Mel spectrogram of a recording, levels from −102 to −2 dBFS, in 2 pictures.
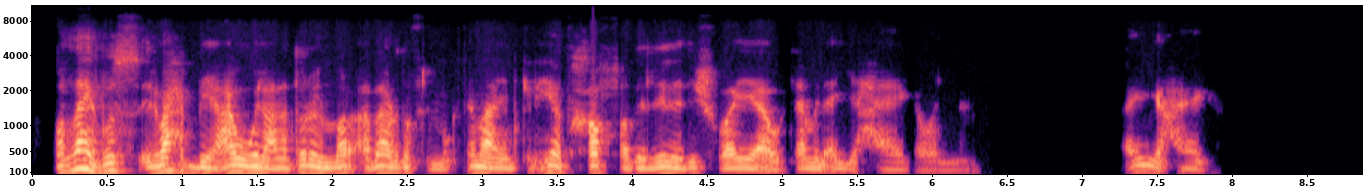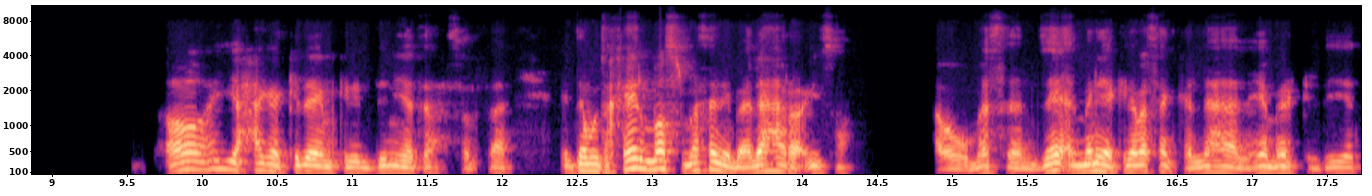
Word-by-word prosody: والله 165 +8 +4
بُص 140 +2 -4
الواحد 120 0 0
بيعوّل 110 +2 +2
على 90 -2 0
دور 115 0 -2
المرأة 100 +2 -1
برضو 100 -3 -1
في - - -21
المجتمع، 90 +4 -2
يمكن 90 - -9
هي - - -2
تخفّض 115 -3 -3
الليلة 95 +1 -2
دي 95 - -7
شوية 90 -1 -2
أو 75 - -3
تعمل 90 -1 -6
أي 85 -2 -9
حاجة 75 -1 -13
والّا 145 0 -17 1.1
أي 120 -1 -5
حاجة. - - -12 1.9
آه، 160 -1 +3
أي 165 -2 0
حاجة 135 -2 0
كده 120 -1 +3
يمكن 105 -2 -1
الدنيا 105 +2 0
تحصل 100 -1 -9
ف - - -7 0.5
أنت - - 0
متخيل 135 +7 +4
مصر 170 +1 +3
مثلًا 140 +2 +3
يبقى 100 0 +3
لها 125 0 +4
رئيسة؟ 110 -2 -2 0.6
أو 85 -1 -1
مثلًا 95 -2 -3
زي - - +4
ألمانيا 125 +3 +5
كده 120 0 +1
مثلًا 125 0 0
كان 95 +3 -3
ليها 110 -2 0
اللي 90 -1 -5
هي 110 - +2
Merkel 105 - -2
دِيَّة. 100 0 -5
110 Hz, 170 wpm, -18 LUFS, 95-125 Hz, 1.9 s, ألمانيا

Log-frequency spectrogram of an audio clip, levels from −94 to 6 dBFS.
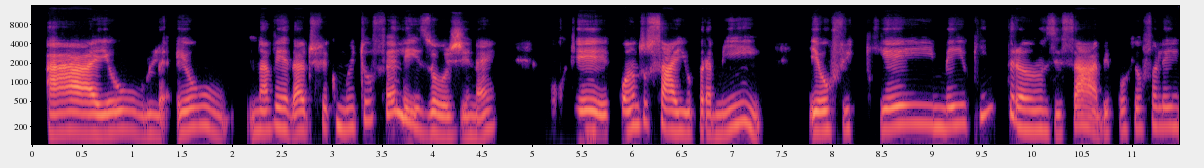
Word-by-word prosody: Ah, 165 0 +8
eu 170 0 -2
le 160 - -6
eu, 190 -2 -4 0.2
na 180 +1 -1
verdade, 185 -3 0
fico 200 +1 -8
muito 200 +5 -6
feliz 165 - -1
hoje, 145 -2 +4
né. 155 +6 -4 0.5
Porque, 180 -4 0
quando 205 +5 -1
saiu 175 -5 +2
para 170 -2 -2
mim, 185 +5 -5 0.5
eu 175 +1 +3
fiquei 210 +4 -3
meio 210 +2 -3
que 295 - -9
em 365 - -9
transe 185 -4 -1
sabe, 105 +2 +1
porque 185 +2 -11
eu 190 - -8
falei: 200 0 -7
180 Hz, 135 wpm, -24 LUFS, 165-200 Hz, 0.5 s, Ah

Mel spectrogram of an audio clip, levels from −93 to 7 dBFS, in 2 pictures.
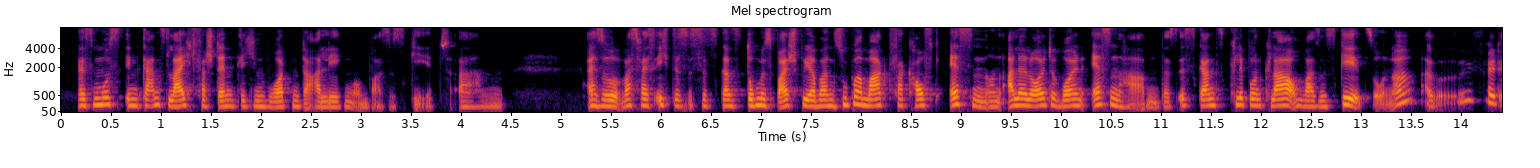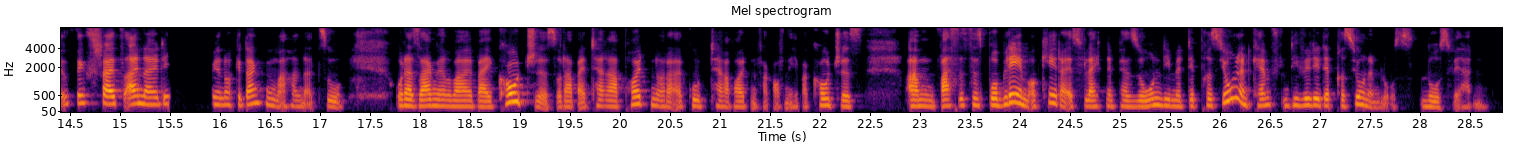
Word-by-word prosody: es 180 +1 -1
muss 205 +1 +2
in 185 -3 -4
ganz 190 +3 -1
leicht 165 +2 +3
verständlichen 160 -1 -4
Worten 150 +2 -2
darlegen, 150 -1 -4
um 70 -1 -10
was - - -11
es - - -3
geht. - - -12
Ähm, 75 -1 -10 0.8
also, 170 -2 +1
was 180 +1 0
weiß 180 0 0
ich, 195 0 -1
das 175 -1 -4
ist - - -5
jetzt 170 -1 -7
ganz 170 0 -1
dummes 180 0 +2
Beispiel, 175 0 +2
aber 170 +1 +3
'n 175 - -2
Supermarkt 185 0 +2
verkauft 180 0 -1
Essen 195 -7 +5
und 150 0 -5
alle 185 +3 +5
Leute 180 0 +2
wollen 175 +2 +1
Essen 195 -5 +3
haben. 130 - -8
Das 140 -1 -9
ist 185 - -4
ganz 180 +1 0
klipp 200 -2 -2
und 180 -1 0
klar, 180 +2 +5
um 175 - -6
was 160 -1 -1
es 155 0 0
geht 210 - +4
so, 470 0 -7
ne? 305 +5 -1
Also, 470 - -7 0.2
mir 320 +3 -8
fällt 245 -3 0
jetzt 235 +1 -6
nix 245 0 -1
Gescheites 225 -2 +6
ein, 225 +1 +5
da 215 - +4
hätte 210 +2 -1
ich - - -8 0.4
mir 210 -2 -2
noch 200 -1 -3
Gedanken 220 -2 0
machen 165 0 -6
dazu. 150 -5 -5 0.5
Oder 180 -2 +3
sagen 175 +1 +4
wir 175 -1 -1
mal, 160 0 +1
bei 150 -1 +1
Coaches 285 - +4
oder 155 0 -2
bei 135 - -3
Therapeuten 180 +5 -1
oder 160 -2 -4
gut, 165 0 -6
Therapeuten 150 -2 -6
verkaufen 125 - -12
nicht, 155 - -13
aber - - -11
Coaches. 165 -5 -1 0.4
Ähm, 170 -2 +2
was 175 +2 +3
ist 185 +1 -2
das 190 -1 -1
Problem? 205 +4 +5
Okay, 205 +11 -1
da - - -1
ist 165 - -3
vielleicht 160 -1 -2
'ne 170 - -5
Person, 160 +3 -1
die 185 - 0
mit 165 0 -4
Depressionen 185 - +1
kämpft 190 +3 -4
und 180 - -7
die 190 -1 -2
will 195 - +3
die 190 -1 +4
Depressionen 180 -3 0
los - - -11
loswerden, 155 0 -6
175 Hz, 205 wpm, -22 LUFS, 160-195 Hz, 0.8 s, Gescheites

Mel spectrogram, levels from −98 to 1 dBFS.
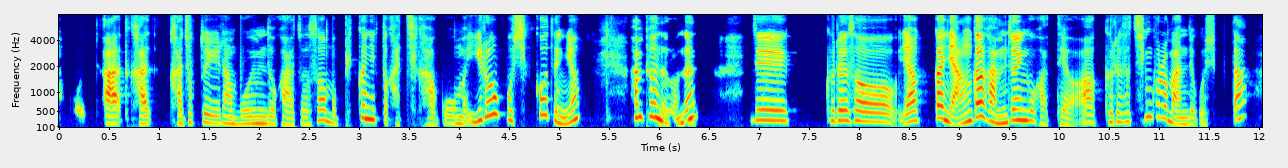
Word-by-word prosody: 어 - - -12 0.2
아 185 -1 +6
가 185 0 0 0.2
가족들이랑 195 -3 -5
모임도 180 0 -5
가져서 170 +11 -5
뭐 195 -6 -8
피크닉도 300 -4 0
같이 - - -6
가고 185 0 -8
막 180 - -7
이러고 365 - +1
싶거든요, 290 - -1 0.5
한편으로는? 335 -3 +2 0.6
이제 265 -1 +3 0.4
그래서 250 -5 +1
약간 255 +5 +5
양가감정인 265 - +6
것 255 - -4
같아요. 180 -3 -10
'아 205 - -2
그래서 230 0 -7
친구를 345 +4 -4
만들고 165 0 -3
싶다.' 310 +5 -4
240 Hz, 320 characters per minute, -22 LUFS, 185-285 Hz, 0.6 s, 아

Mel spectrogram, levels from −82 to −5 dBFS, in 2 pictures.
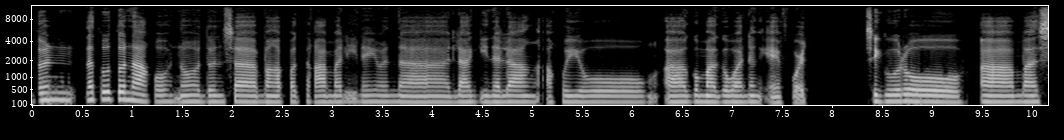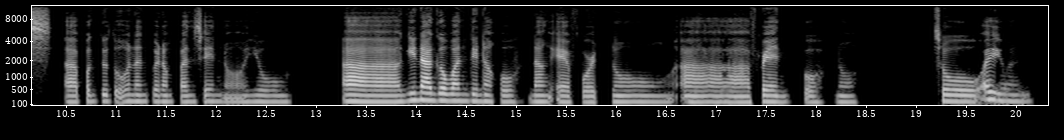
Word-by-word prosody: dun 205 +2 -1 0.2
natuto 215 +1 +2
na 185 -4 +5
ako 165 0 -4
'no 165 +1 -2
dun 160 0 -4
sa 160 -1 +2
mga 155 0 -1
pagkakamali 155 0 -4
na 160 - -5
yun 160 -1 -5
na 155 -1 -2 0.5
lagi 155 0 -2
na 155 0 -1
lang 155 -1 0
ako 150 +2 -9
yung, 155 -1 -3 0.2
ah, 155 0 +2
gumagawa 155 -1 0
ng 160 0 -4
effort. 145 0 -2 0.6
Siguro, 170 +1 +1 0.7
ah, 155 -1 +4
mas, 160 0 +4
ah, 155 -1 +1
pagtutuunan 170 +1 -4
ko 165 - -2
ng 165 0 -4
pansin, 165 +1 -3
'no, 80 0 -6
yung, 160 -1 -6 0.5
ah, 165 -2 +6
ginagawan 190 -2 +6
din 175 -1 -1
ako 160 -1 -3
ng 165 -1 -1
effort 150 -1 0 0.2
nung, 155 0 -4
ah, 155 -1 +1
friend 160 -2 +2 0.2
ko, 150 0 -4 0.2
'no? 155 -1 -6 0.8
So, 165 -2 +1
ayun. 175 -5 -1
160 Hz, 130 wpm, -26 LUFS, 155-170 Hz, 0.8 s, ah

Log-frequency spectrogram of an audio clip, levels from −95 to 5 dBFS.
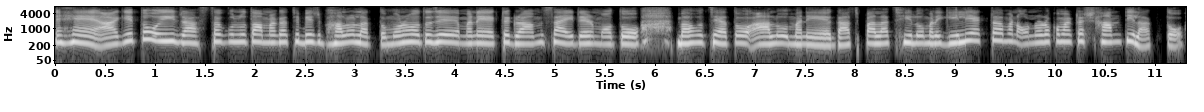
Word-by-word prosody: হ্যাঁ। 270 -4 +3 0.2
আগে 260 +6 -1
তো - - +3
ওই 310 - +4 0.2
রাস্তাগুলো 285 +3 -2
তো - - +2
আমার 270 0 -1
কাছে 280 +1 -2
বেশ 285 - +1
ভালো 250 +2 +2
লাগতো। 230 -2 -4
মনে 265 +3 +2
হতো 285 0 0
যে 285 - +4 0.2
মানে 250 +1 0
একটা 275 +3 -2
গ্রাম 240 -1 +1 0.2
সাইডের 245 -3 +1
মতো 230 +1 -1 0.5
বা 245 - +5
হচ্ছে 270 +1 -2
এত 240 - -15 0.3
আলো 240 +2 +1 0.2
মানে 230 0 0 0.3
গাছপালা 245 +3 0
ছিল 270 -2 0
মানে 245 0 +1
গেলে 270 +4 +4
একটা 315 +2 -4
মানে 305 - -3
অন্যরকম 275 +4 -2
একটা 305 +1 -2
শান্তি 285 +2 +1
লাগতো। 195 +1 -6
260 Hz, 180 wpm, -17 LUFS, 245-285 Hz, 0.5 s, বা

